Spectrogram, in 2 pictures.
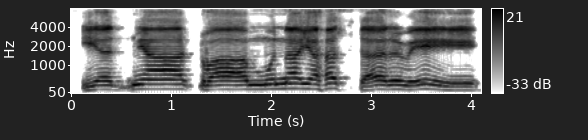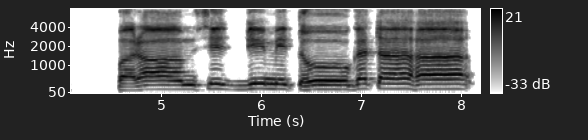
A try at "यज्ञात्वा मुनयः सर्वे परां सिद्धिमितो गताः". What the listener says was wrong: गताः not गतः गताः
